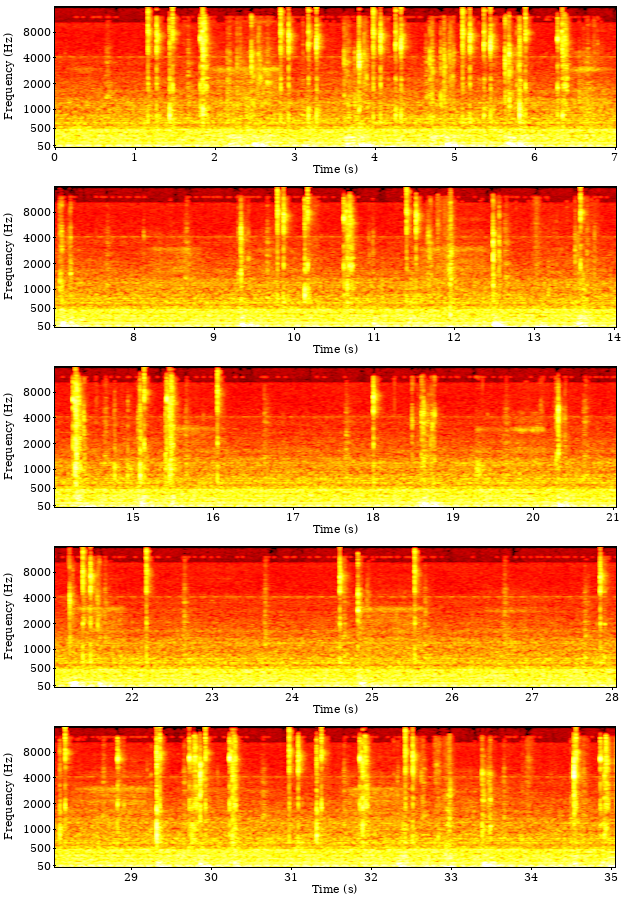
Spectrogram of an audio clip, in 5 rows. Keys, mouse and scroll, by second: 1.5 middle click, 2.5 ctrl+r, 5.8 alt+a, 5.9 middle click, 7.1 2, 9.4 3, 9.8 click, 10.2 middle click, 11.4 shift+click, 12.5 KP_7, 13.4 scroll up 3, 13.6 shift+middle click, 14.9 scroll up 3, 15.2 shift+middle click, 16.1 click, 18.7 alt+a, 20.3 2, 21.4 alt+shift+click, 22.2 click, 24.9 a, 25.6 click, 28.2 middle click, 29.0-29.4 scroll down 4, 29.4 scroll up 1, 29.4 middle click, 30.0 shift+middle click, 31.0 click, 31.4 middle click, 32.5 shift+click, 33.4 KP_7, 34.3 scroll up 3, 34.6 shift+middle click.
